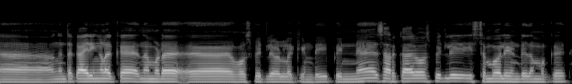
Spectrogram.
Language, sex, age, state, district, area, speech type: Malayalam, male, 60+, Kerala, Kozhikode, urban, spontaneous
